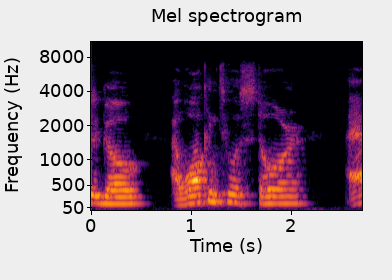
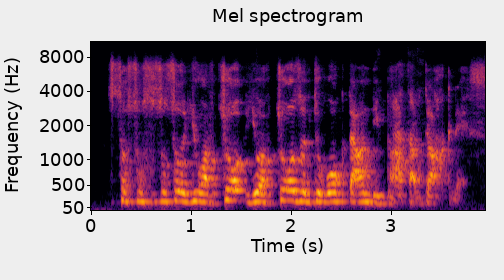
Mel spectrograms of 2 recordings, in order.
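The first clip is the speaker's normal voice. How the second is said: put-on Nigerian accent with a stammering, stuttered start; 3 semitones higher than usual. Imitating a guy's nigerian bit from videos, in a put-on nigerian accent. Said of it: "I can't do the accent as good as him".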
